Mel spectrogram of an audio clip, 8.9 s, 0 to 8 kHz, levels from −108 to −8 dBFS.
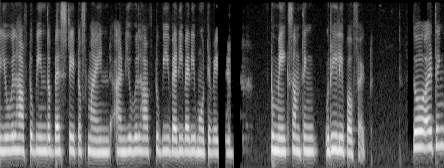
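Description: Around 4.37 to 4.68 s the talker's speech sinks in a way that sounds like speech suppressed in double talk. Within that stretch about a hundred and fifty milliseconds are pulled down, the deepest dip falling somewhere near 25 dB, so the speech briefly thins and nearly drops out. The likely cause is the echo canceller facing both sides talking at once and, unable to tell the local talker from loudspeaker echo, ducking everything together.

Inside that same dip, at 4.59 to 4.64 s, there's a short scrap of the other side's voice leaking through, very faint, roughly 35 dB under the speech. Another brief scrap follows at 4.85 to 4.9 s, quieter still at around 40 dB down. Both are tiny fragments rather than sustained phrases, which suggests the far end playing on the talker's loudspeaker and the canceller likely missing a small residue of it on the microphone.

Suppression shows up once more at 8.25 to 8.29 s. 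It's a much gentler dip of roughly 10 dB, lasting about forty milliseconds, and reads as a quick flicker in level rather than a dropout, again consistent with double-talk handling. Across the clip the audio stays band-limited to 8 kHz, which is the normal effect of call microphone processing.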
